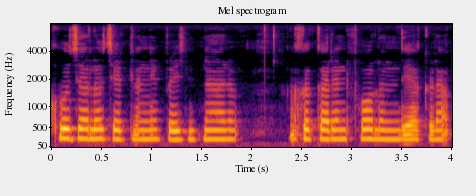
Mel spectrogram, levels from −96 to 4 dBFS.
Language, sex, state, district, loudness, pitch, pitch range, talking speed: Telugu, female, Andhra Pradesh, Sri Satya Sai, -15 LUFS, 220 Hz, 215-230 Hz, 105 wpm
